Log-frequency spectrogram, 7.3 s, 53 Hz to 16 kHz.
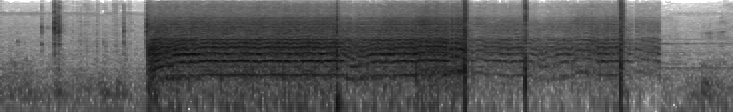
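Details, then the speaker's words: New flathead engine in a 1953 Ford project truck, after suspected voltage problem: steady cranking about five seconds with no firing; ignition timing found way off, no marks on the balancer. "Well, that's way the heck off. According to where the piston's at."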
